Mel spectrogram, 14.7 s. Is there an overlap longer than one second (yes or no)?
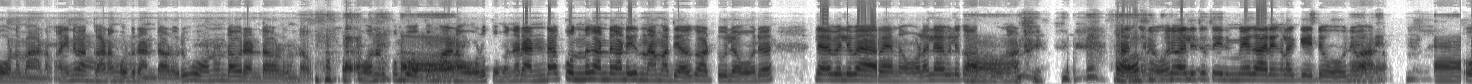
no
